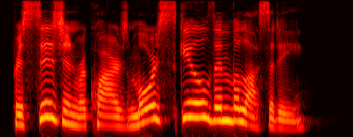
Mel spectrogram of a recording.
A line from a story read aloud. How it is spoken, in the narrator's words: Seth yelled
